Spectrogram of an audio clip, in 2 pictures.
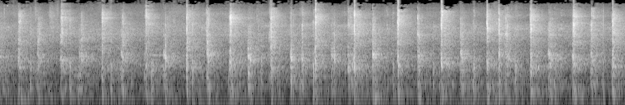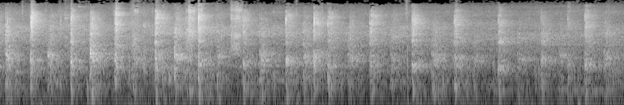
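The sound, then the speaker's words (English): Steady, rhythmic clip-clop of horse hooves on a hard floor in the army horse lines of the Royal Horse Artillery, fairly loud, continuing throughout with a busy, echoing background. “So we're now in the horse lines,”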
